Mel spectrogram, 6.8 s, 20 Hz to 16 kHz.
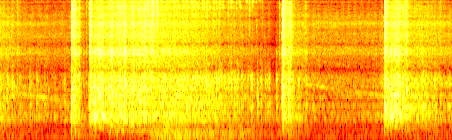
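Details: Generac Guardian Quiet 05244 standby generator, unused about a year, new battery, fresh 5W-30 oil and filter: three cranking bursts catch briefly and die, never running; oil slightly low possibly tripping low-oil-pressure switch, ran after new spark plug; faulty spark plug.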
